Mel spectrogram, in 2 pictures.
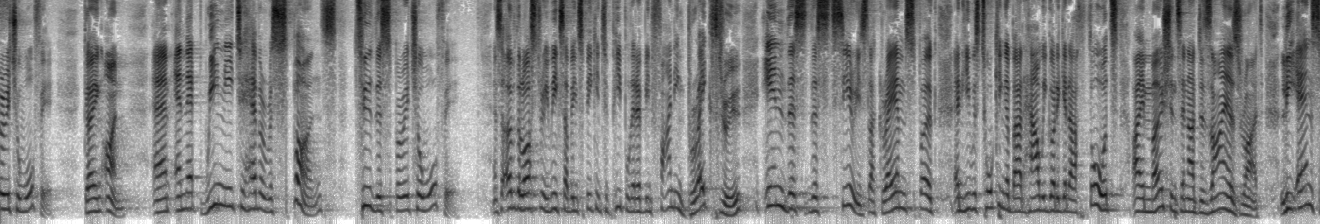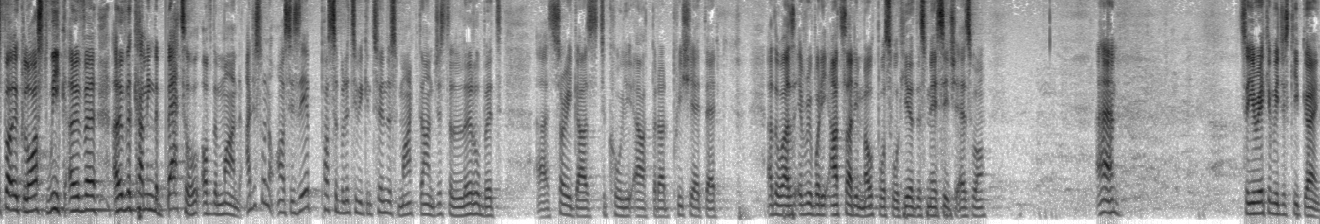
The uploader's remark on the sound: Recorded live on Sunday the 15th October 2023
